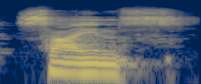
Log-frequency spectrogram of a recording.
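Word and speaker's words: science: जाता है इसी तरह एस सी आई ई एन सी ई यहां एस के बाद में सी आ रहा है तो हम इस सी को साइलेंट कर देंगे और इसको पढ़ेंगे साइंस इसी तरह सीजर्स और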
